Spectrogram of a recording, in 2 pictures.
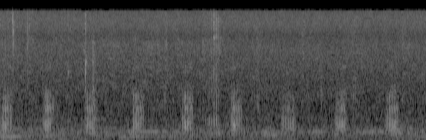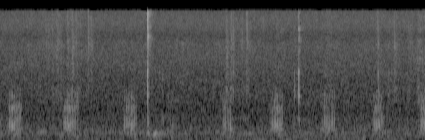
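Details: Newborn Maine Coon kittens in a Russian cattery in Saint Petersburg make brief, clipped squeaking grunts repeated about twice a second, fairly even and low in volume, with faint clicks and rustles.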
